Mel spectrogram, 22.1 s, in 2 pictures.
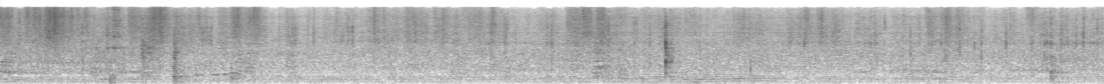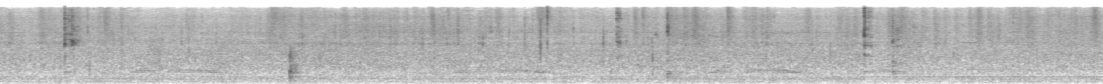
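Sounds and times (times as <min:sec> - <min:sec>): batter sizzling in a pan: 0:00.0 - 0:22.0.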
